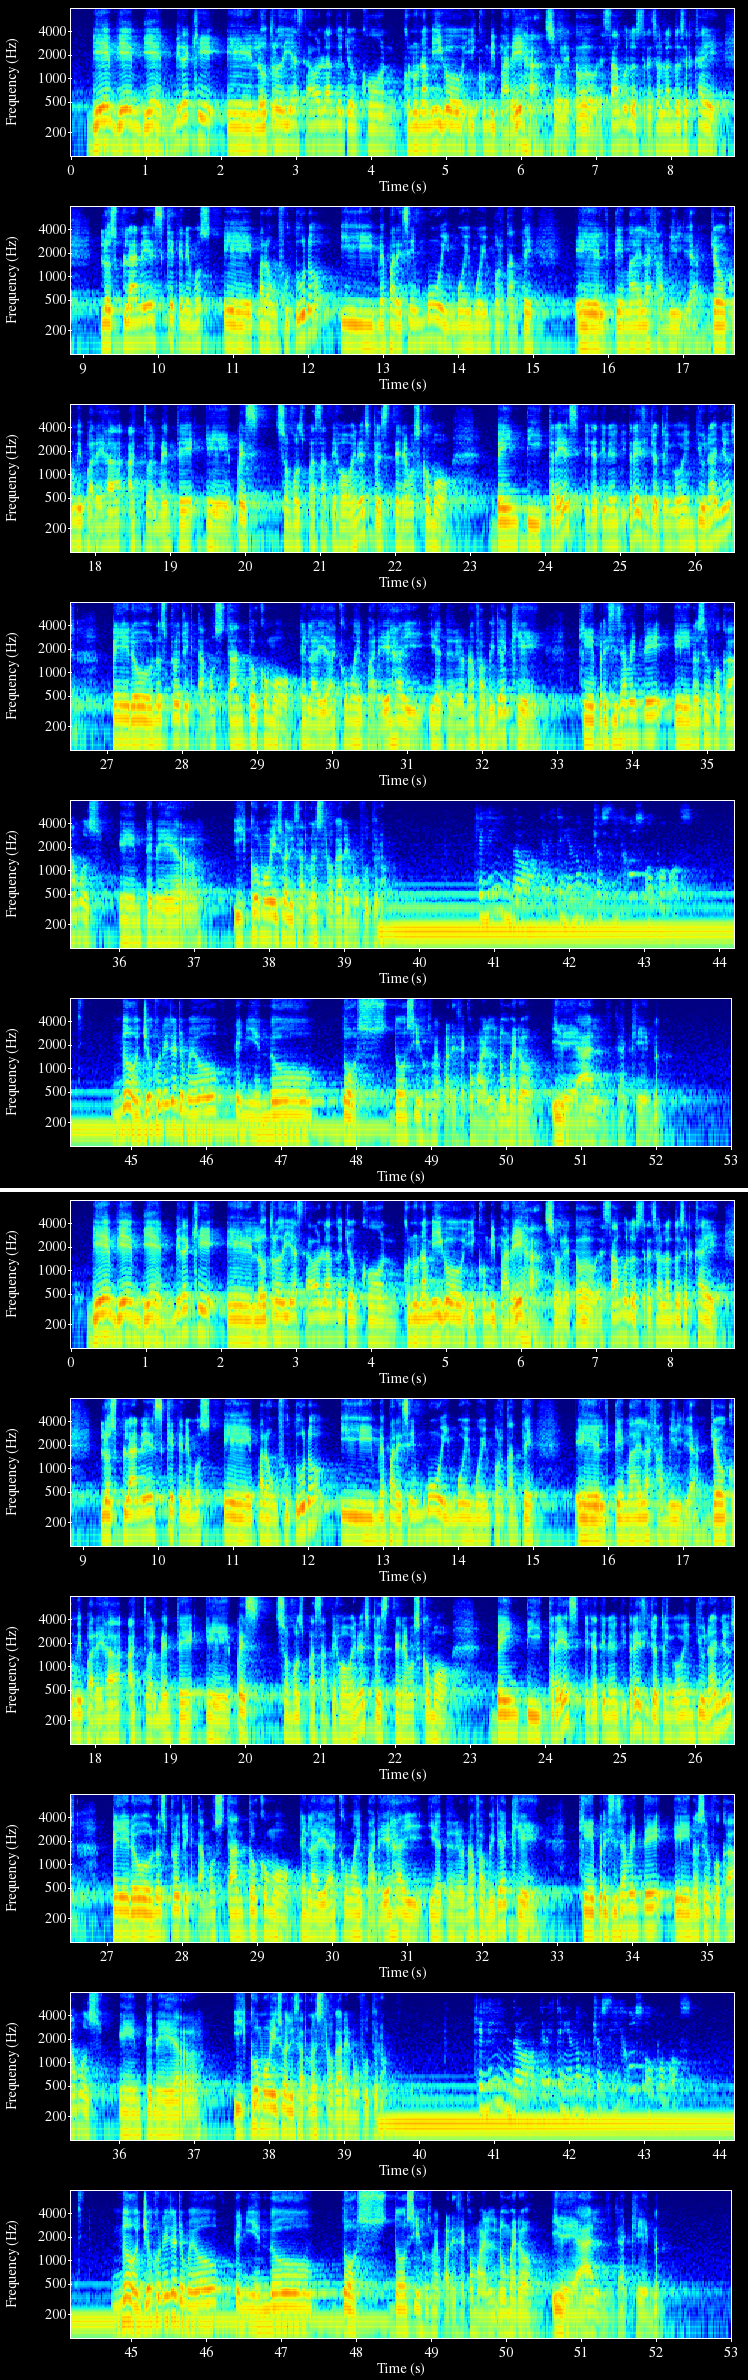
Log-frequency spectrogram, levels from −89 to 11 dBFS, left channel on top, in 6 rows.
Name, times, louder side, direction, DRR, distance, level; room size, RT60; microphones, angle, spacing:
voice 1, 0.2-15.3 15.6-32.8 33.3-35.7 36.0-37.1 37.5-39.6 44.7-52.0, right 1 dB, 15° right, 10 dB, 0.3 m, -23 dB
sound 1, 39.4-48.5, right 1 dB, 65° left, 0.6 m, -29 dB
voice 2, 40.7-43.6, right 1 dB, 50° right, 7 dB, 1.3 m, -33 dB
24.5 x 19.0 x 2.2 m, 2.1 s
head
